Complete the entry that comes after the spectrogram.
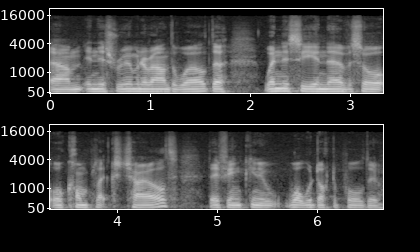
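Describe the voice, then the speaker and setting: A man talks at a fairly quick pace in a fairly low voice. The recording is very clean, with a silent background. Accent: Liverpool. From Liverpool, England. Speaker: surgeon, former fellow of the deceased. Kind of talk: eulogy. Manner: fast.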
